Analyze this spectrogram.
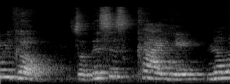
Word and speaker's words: calle: But in this instance, for example, when you have the word street, calle, the accent is on the next to the last syllable, which happens to be the first syllable because it's only two syllables.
